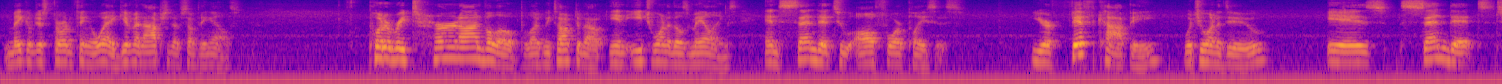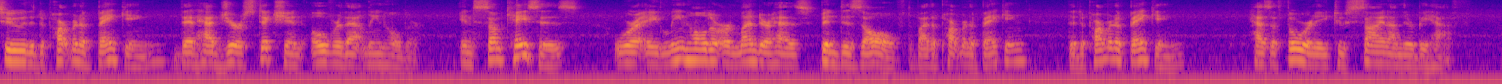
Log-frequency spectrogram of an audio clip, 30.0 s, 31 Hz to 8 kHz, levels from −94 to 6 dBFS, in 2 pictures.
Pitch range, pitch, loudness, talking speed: 125-150 Hz, 135 Hz, -26 LUFS, 170 wpm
